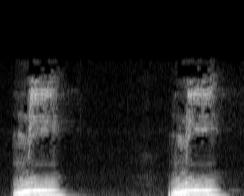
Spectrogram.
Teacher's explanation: فبتباعد الشفتين خرجت الميم وبانخفاض الفك السفلي قليلا وارتفاع وسط اللسان قليلا خرجت كسرة الميم. إذن في الحرف المتحرك عملان، تباعد طرفي عضو النطق وأصل الحركة ومخرج أصل الحركة، ألفا إن كان الحرف مفتوحا، وواوا إن كان الحرف مضموما، وياء إن كان الحرف مكسورا.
